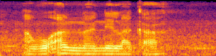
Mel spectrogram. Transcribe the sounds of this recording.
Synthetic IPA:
a̰bʊ̰ʔa̰n̩nanɛlakʼa

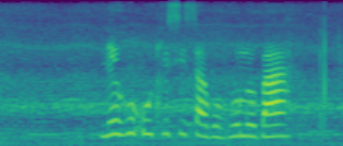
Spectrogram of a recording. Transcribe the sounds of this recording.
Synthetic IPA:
lɪɦʊʔut͡ɬʼisisabʊɦʊlʊba

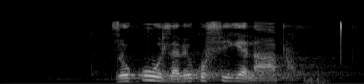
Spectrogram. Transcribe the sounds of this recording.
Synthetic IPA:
zok̬uɮaɓek̬ufik̬ɛla̰ːpʰɔ̥

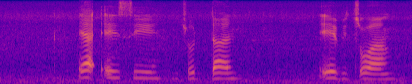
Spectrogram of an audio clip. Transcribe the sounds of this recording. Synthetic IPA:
jaʔesi | d͡ʒɔdan | ebit͡sʼwaːŋ̩

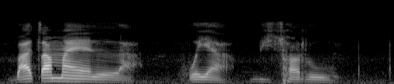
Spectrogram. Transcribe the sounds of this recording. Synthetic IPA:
bat͡sʼamaɛl̩la | hʊja | bit͡sʰwaroːŋ̩

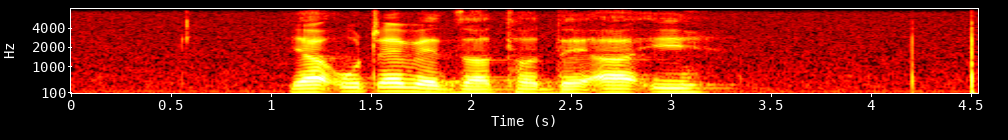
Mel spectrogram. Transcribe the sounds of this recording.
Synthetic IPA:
jaʔutʼɛβɛd͡zat̪ʰɔd̪ɛaʔi

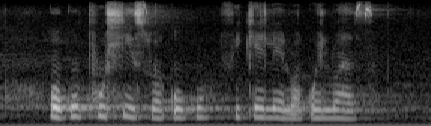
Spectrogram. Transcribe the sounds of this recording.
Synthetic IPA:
ok̬ʼupʰuɬiswak̬ʼok̬ʼufik̬ɛlɛlwakʼwɛlwaːzḁ

